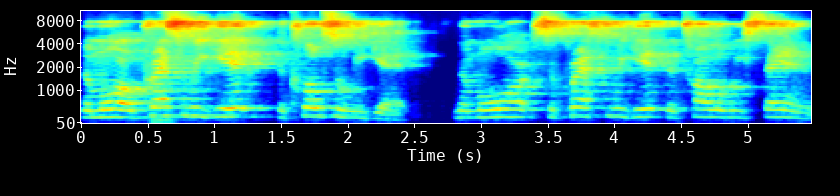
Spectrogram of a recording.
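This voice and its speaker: A woman speaks at a moderate pace with a fairly high pitch. Her intonation is monotone and flat, with audible room echo. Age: 60s. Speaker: community member at public comment. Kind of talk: public comment speech. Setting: public meeting, speaking at a microphone. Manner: impassioned.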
